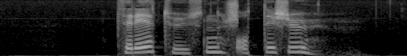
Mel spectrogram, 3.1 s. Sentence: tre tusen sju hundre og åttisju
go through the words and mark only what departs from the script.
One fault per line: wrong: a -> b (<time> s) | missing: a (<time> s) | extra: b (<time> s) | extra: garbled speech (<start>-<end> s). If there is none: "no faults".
missing: sju hundre (1.7 s)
